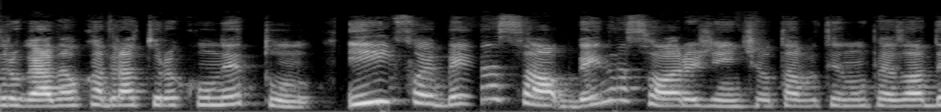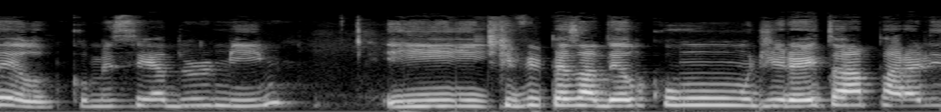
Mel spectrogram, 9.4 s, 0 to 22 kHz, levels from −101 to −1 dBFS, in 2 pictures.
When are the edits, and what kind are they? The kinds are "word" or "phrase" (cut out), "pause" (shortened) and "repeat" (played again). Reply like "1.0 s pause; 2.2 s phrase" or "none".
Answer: 1.7 s pause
